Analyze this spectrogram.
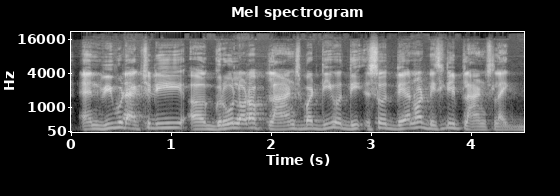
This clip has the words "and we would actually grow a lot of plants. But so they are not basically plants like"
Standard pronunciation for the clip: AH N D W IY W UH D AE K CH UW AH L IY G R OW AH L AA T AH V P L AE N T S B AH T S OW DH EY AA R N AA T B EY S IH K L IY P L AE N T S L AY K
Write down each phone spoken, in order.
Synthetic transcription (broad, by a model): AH N D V IY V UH D AE K CH UW AH L IY G R OW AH L AA T AH V P L AE N T S B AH T S OW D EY AA R N AA T B EY S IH K L IY P L AE N T S L AY K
